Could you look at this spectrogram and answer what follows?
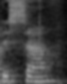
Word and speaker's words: لسه: So write it just phonetically, لسه. لسه. Lissa. لسه with L, eh? Lissa.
